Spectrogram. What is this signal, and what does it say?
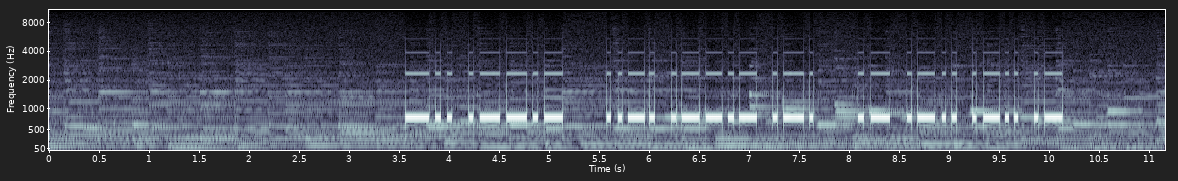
Morse code (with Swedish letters), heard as a keyed tone, hand-sent with a straight key, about 23 wpm, 780 Hz. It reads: DÅ FÅR ALLA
